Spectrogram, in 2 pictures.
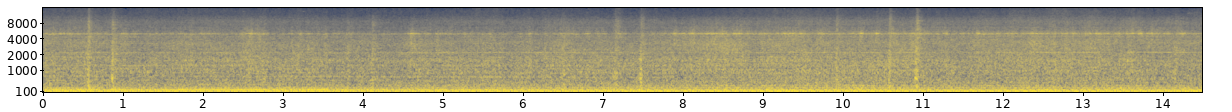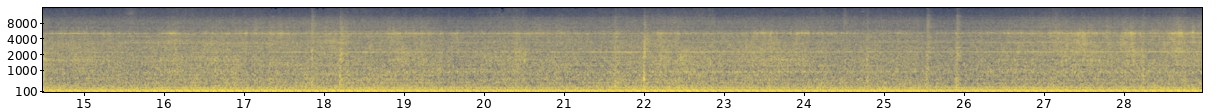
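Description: Diesel-hauled passenger train heard from an open carriage window: the locomotive's engine drones steadily and low while the wheels run over the rails.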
